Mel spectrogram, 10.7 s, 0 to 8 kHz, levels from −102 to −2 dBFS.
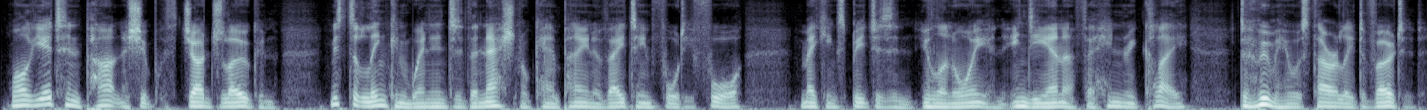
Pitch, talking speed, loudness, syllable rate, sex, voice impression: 100 Hz, 185 wpm, -21 LUFS, 6.0 syllables/s, male, masculine, adult-like, tensed, bright, clear, fluent, cool, intellectual, refreshing, sincere, slightly mature, friendly, reassuring, lively, kind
